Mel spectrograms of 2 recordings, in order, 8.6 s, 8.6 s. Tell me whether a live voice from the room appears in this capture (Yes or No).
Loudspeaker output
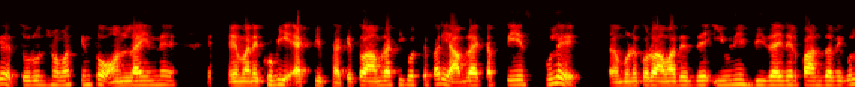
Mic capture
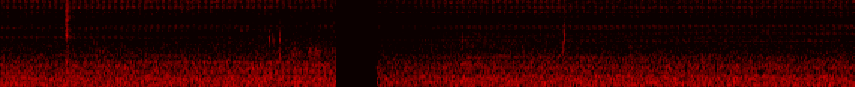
No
